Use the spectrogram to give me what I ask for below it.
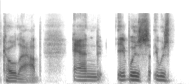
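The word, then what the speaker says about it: Qllab: it was q l l a b but pronounced collab and it was it was really a combination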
